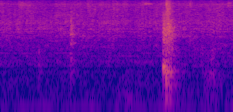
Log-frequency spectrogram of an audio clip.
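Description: Salted tomatoes fry in a pan with a soft, steady sizzle and a couple of short scraping stirs, one sharper and louder than the other.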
